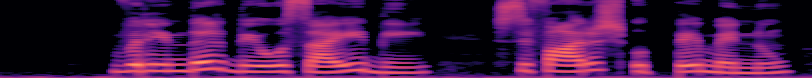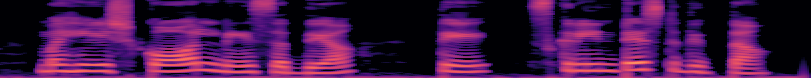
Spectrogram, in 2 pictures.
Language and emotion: Punjabi, neutral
